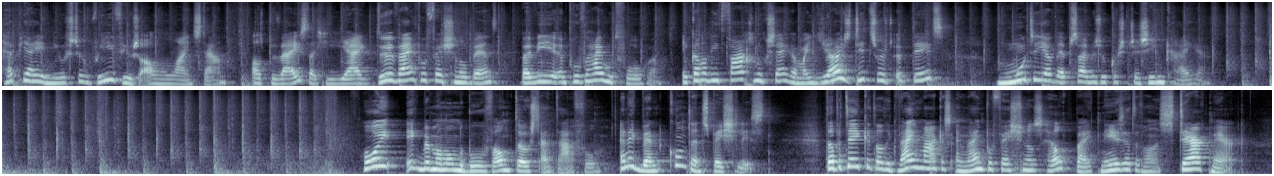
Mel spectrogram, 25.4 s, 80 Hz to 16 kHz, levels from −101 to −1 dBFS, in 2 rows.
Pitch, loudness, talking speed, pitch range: 215 Hz, -23 LUFS, 165 wpm, 180-260 Hz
